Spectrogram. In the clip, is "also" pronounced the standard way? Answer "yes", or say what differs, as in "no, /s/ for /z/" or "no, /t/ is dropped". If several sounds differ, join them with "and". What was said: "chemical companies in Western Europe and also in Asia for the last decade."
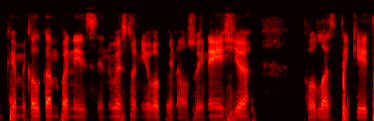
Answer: no, /l/ is dropped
